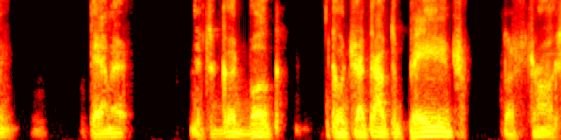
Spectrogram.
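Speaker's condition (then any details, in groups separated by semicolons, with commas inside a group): Laryngectomy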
